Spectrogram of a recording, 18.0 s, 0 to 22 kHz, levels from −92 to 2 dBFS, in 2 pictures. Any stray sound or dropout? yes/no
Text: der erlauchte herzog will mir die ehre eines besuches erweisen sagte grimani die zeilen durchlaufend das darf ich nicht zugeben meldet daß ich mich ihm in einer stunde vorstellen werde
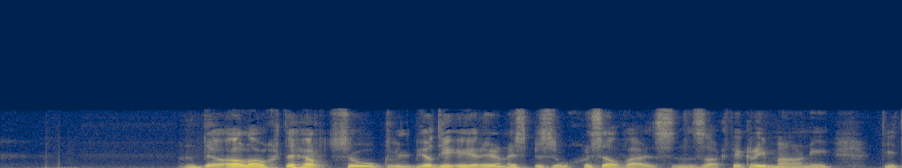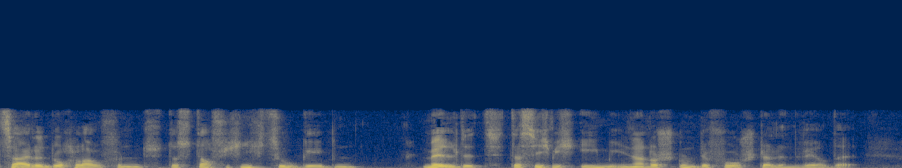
no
